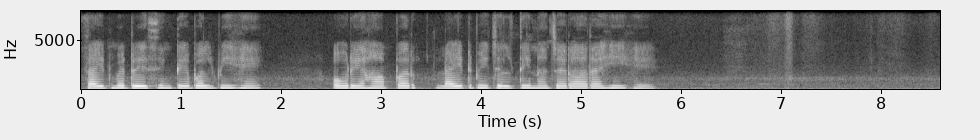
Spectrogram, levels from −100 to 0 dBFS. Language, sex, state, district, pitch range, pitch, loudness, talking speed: Hindi, female, Rajasthan, Jaipur, 170-230 Hz, 220 Hz, -16 LUFS, 110 wpm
